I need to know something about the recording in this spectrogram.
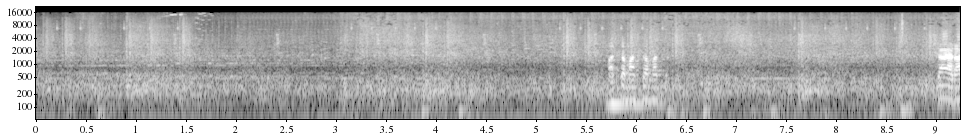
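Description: Heavy metal footsteps thud as a giant robot walks.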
